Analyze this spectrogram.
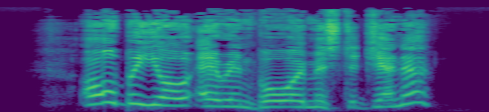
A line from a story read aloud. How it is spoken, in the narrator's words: Ryland piped up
